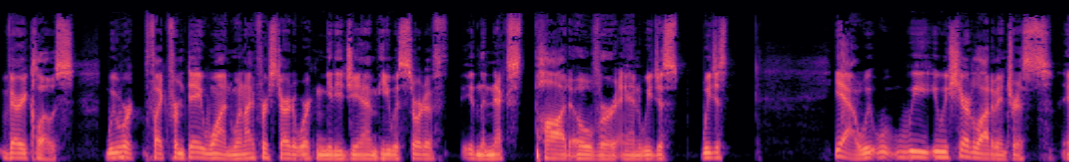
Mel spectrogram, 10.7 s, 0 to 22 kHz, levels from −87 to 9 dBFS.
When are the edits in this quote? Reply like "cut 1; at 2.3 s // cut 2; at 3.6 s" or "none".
cut 1; at 1.0 s // cut 2; at 5.2 s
